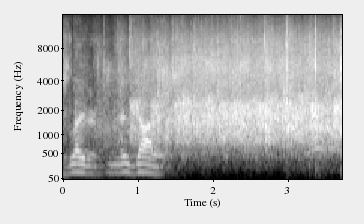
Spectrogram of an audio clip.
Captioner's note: applause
